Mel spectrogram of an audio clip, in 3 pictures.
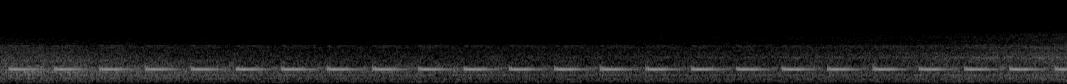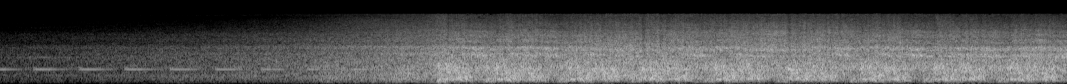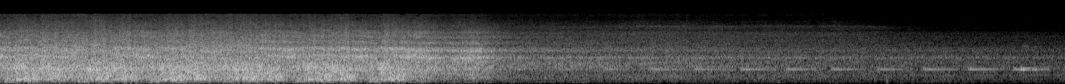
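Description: A level crossing warning bell rings about twice a second, then the 285 series sleeper electric train approaches and passes at speed for about ten seconds, wheels clattering over the rail joints and drowning out the bell. The train noise cuts off sharply as the last car goes by, and the bell is heard again near the end.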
